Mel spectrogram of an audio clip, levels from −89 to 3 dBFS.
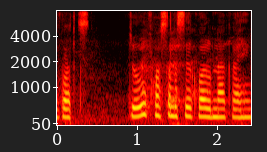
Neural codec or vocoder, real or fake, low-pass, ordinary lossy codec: none; real; none; none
